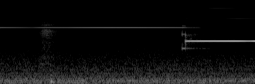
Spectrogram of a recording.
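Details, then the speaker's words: Training defibrillator demonstration for an adult cardiac arrest with ventricular fibrillation, charged to 200 joules: a steady high-pitched tone signals it is fully charged and ready to shock, so everyone except the CPR provider must stand clear. "warn the team are you gonna start charging the defib so press the charger button everyone except doing CPR stand clear"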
